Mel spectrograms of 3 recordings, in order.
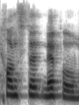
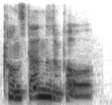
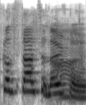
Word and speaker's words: Constantinople: Why are you saying it like constant nipple, bro? – Constantinople. – It's Constantinople.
